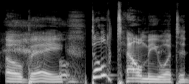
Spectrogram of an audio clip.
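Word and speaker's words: Obé: from an online streaming company called Obey. And it's spelled O-B-E.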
